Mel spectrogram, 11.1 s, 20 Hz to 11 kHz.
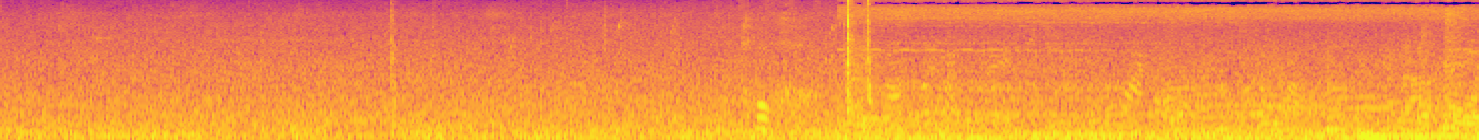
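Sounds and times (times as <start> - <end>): diners' voices chattering: 5.6 - 11.0
sharp clicks: 6.2 - 6.8
low hum: 6.2 - 11.0.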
